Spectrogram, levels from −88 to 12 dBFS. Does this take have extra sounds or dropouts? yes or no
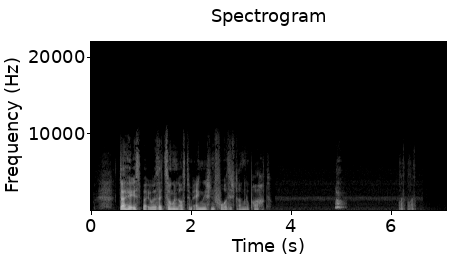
yes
